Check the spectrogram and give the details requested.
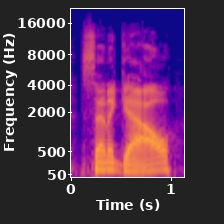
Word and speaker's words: Senegal: pronounced differently. It's Senegal. Seen a gal?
